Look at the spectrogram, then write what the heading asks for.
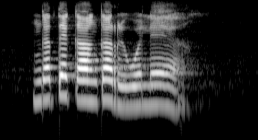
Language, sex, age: Tsonga, female, 19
